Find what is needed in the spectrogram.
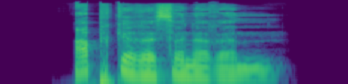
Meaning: strong dative masculine/neuter singular comparative degree of abgerissen
- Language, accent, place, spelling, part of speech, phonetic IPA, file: German, Germany, Berlin, abgerissenerem, adjective, [ˈapɡəˌʁɪsənəʁəm], De-abgerissenerem.ogg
